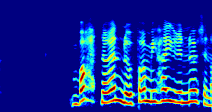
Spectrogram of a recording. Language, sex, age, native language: Icelandic, male, 12, Icelandic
